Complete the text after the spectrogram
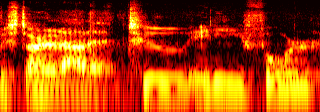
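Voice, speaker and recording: With an American accent, a man talks very slowly in a bright, sharp tone with lively intonation, and there is audible room echo. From Utah (Moab). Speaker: Air Force serviceman, vlogger. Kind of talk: casual monologue.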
